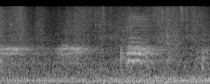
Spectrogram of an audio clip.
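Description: A bird calling three times, short calls a little over half a second apart.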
